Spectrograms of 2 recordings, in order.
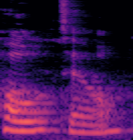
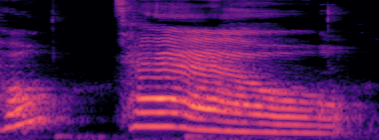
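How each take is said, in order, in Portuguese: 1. O acento está na primeira sílaba. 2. O acento está na segunda sílaba. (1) "a gente tem a tendência de falar hotel" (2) "O tel é que é o mais forte"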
